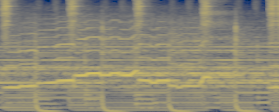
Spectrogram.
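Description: Live looped folk-fusion music: a steady kick-drum beat about twice a second under a held drone, with an ornamented, gliding melody line on top.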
